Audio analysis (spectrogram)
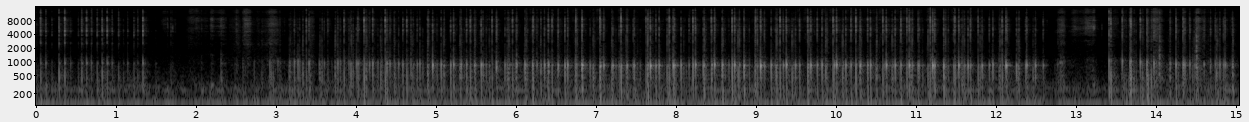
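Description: Fingertips and short nails tap and scratch the smooth face and ridged rim of a small, hollow, round black plastic lid held close. A dense run of quick, dry clicks and scrapes with a hollow tone around 820 Hz and almost no ring continues steadily throughout, over a faint low hum.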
